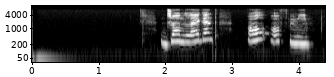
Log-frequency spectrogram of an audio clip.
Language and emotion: Russian, neutral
